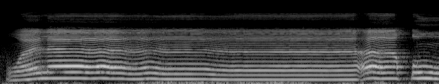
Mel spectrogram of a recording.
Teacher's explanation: Matikan dengan huruf lam, hujung lidah menyentuh gusi atas.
